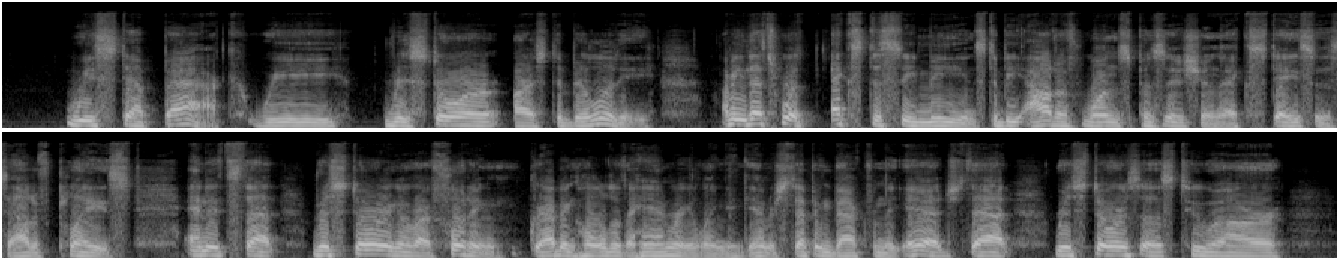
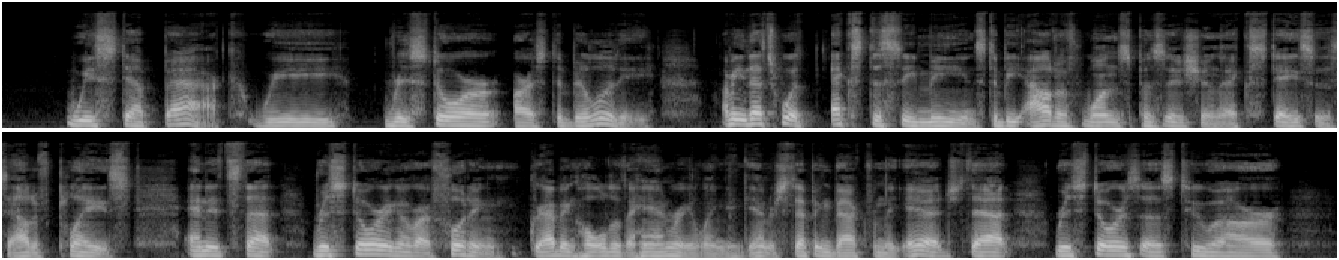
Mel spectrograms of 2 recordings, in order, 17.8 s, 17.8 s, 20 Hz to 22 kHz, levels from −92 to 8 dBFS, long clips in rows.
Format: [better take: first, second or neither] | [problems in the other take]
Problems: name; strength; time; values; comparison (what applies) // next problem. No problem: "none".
second | distortion; slight; 10 dB below the speech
